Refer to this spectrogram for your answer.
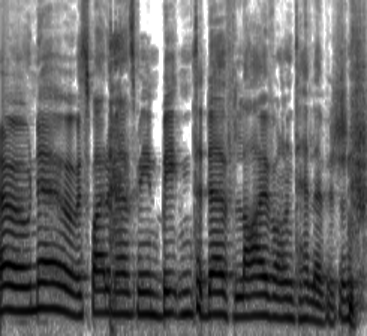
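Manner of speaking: put-on British newsreader accent. Recapping a scene, voicing the news reporter in a British accent. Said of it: "Why does New York City have a British reporter?".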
